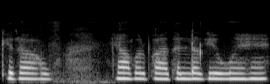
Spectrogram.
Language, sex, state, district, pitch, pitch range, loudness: Hindi, female, Madhya Pradesh, Bhopal, 260 Hz, 255-265 Hz, -14 LUFS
